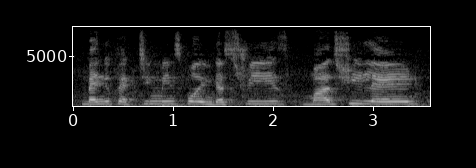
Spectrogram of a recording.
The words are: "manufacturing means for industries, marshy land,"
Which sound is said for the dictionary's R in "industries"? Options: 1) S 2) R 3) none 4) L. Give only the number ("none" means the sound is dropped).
2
